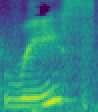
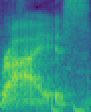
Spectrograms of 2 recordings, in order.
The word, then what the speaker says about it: Rhys: I included this in I was pronouncing his name wrong the whole time so I apologize I do think it is Rhys instead of Rise so sorry but yes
